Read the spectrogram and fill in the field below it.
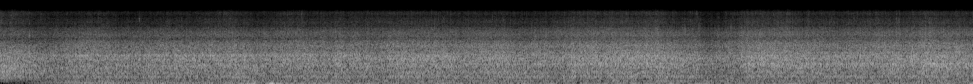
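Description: Windscreen wipers swish back and forth.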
